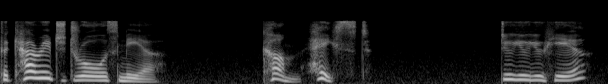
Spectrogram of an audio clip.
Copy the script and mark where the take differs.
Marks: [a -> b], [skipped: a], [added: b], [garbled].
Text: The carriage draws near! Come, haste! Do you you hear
The carriage draws near! Come, haste! Do you you hear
